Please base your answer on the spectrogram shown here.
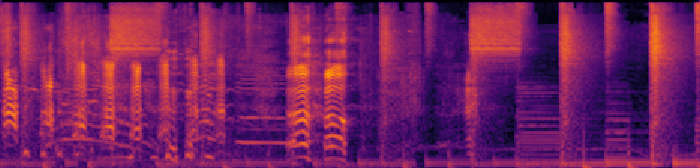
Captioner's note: laughing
